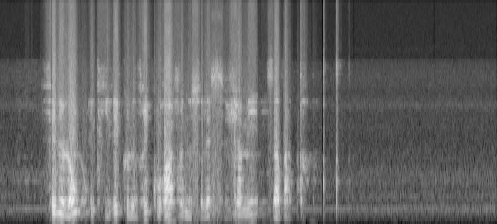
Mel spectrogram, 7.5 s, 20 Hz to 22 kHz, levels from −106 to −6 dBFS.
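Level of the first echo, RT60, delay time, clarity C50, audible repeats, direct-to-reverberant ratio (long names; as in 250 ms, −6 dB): −22.5 dB, no reverb audible, 186 ms, no reverb audible, 1, no reverb audible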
